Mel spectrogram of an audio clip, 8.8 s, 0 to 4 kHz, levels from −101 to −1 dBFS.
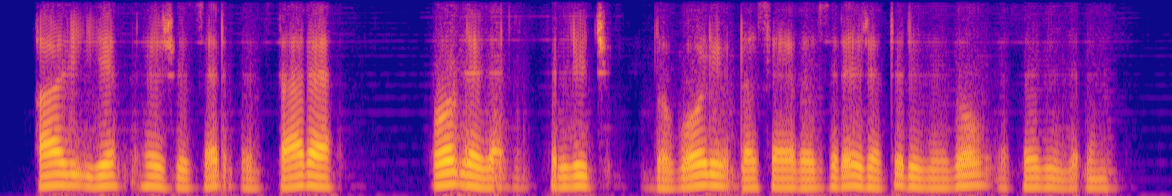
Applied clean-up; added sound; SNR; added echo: neural separator model SepFormer WHAMR!.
